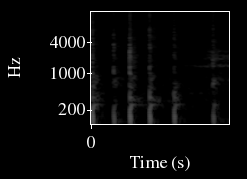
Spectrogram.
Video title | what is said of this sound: The Best Bread on Youtube + kneading tutorial | thump the top and you hear that hollow tap. That tells you that it is baked all the way through.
